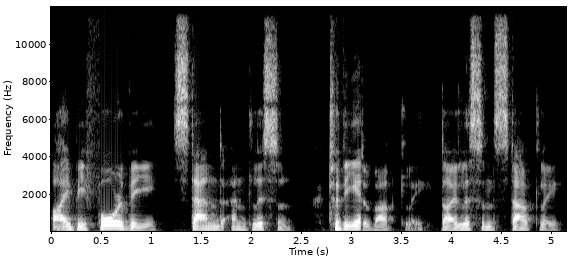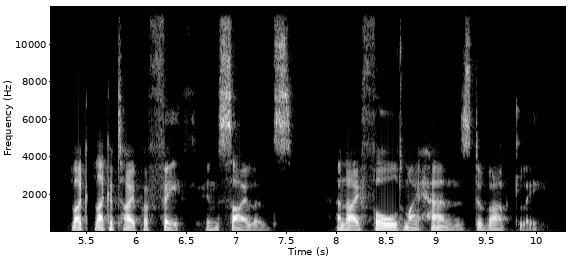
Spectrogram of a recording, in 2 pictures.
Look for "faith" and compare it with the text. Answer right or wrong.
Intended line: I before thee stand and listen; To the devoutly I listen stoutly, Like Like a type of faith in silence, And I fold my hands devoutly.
right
